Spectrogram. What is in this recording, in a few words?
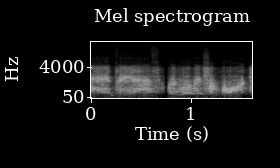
announce attack cover, combine suppressor; Half Life Alyx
